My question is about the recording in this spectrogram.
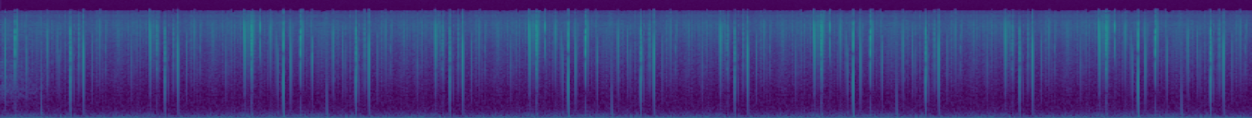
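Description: Static crackle over a steady low hum, with scattered irregular clicks throughout.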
